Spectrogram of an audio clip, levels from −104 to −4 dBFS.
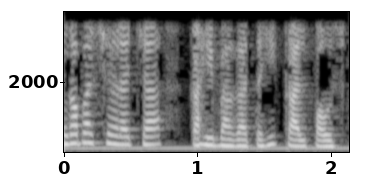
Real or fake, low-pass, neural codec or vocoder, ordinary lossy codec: real; 3.6 kHz; none; none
